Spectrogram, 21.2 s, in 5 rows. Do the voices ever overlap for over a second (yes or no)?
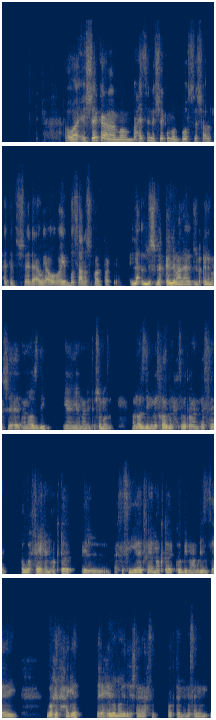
no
